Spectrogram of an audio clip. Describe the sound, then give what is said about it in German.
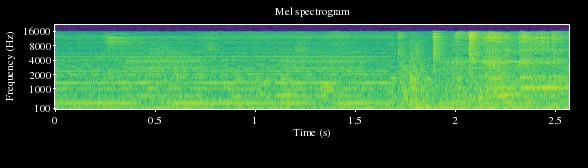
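Door warning chime of a Berlin underground train, a steady sustained tone that holds for most of the stretch before giving way to a short burst of noisier rail and mechanical sound at the end. “Das war die Klingel der U-Bahn.”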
